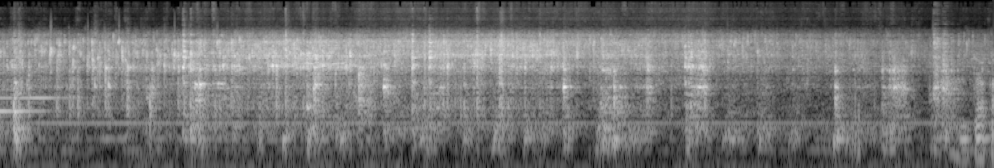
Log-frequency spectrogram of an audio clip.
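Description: Mustard seeds and asafoetida sizzling in hot oil with curry leaves in a home kitchen, a loud close crackling hiss with popping and occasional stirring scrapes, fading somewhat toward the end.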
